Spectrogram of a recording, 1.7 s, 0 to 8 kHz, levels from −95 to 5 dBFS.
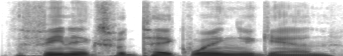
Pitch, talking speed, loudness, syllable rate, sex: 115 Hz, 210 wpm, -16 LUFS, 5.2 syllables/s, male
